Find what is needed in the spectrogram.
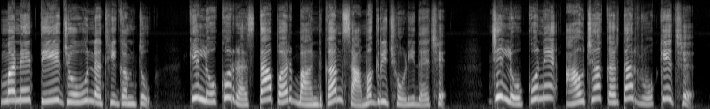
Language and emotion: Gujarati, disgusted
